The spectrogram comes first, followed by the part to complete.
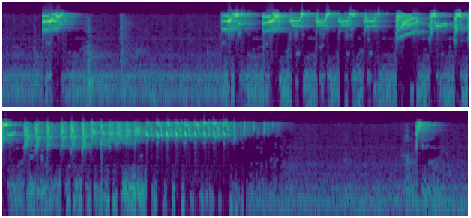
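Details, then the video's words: Red siskin: a short chirp, then a seven-second twittering phrase that speeds into a steady, rapid trill of evenly repeated high notes, ending with a single chirp. "ما شاء الله لن تصدق جمال صوت تغريد السيسكن الاحمر - Unbelievable Amazing Red siskin song"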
